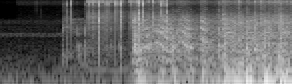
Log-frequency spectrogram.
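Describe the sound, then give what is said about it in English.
A hotwired car with a solenoid starter cranks with a few sputtering bursts, then catches and roars into a steady, loud idle. “I'm hotwiring Dad's car.”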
